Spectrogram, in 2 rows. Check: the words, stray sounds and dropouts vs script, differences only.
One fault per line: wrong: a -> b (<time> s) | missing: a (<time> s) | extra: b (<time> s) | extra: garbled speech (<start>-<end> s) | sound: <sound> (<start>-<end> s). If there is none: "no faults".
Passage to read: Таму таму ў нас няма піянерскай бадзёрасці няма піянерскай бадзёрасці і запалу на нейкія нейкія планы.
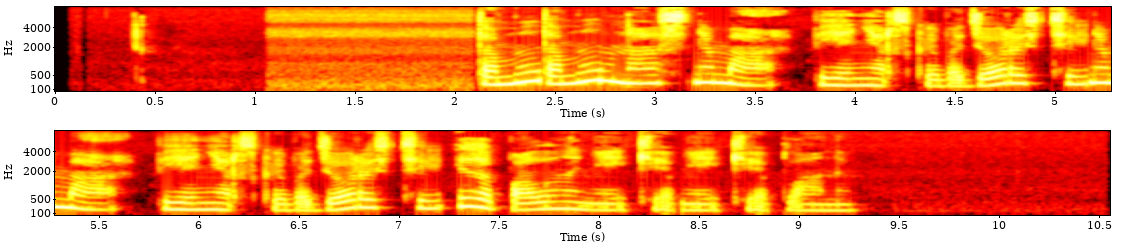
no faults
